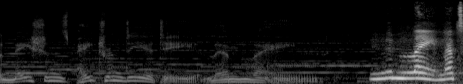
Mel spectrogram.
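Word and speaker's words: Llymlaen: Lim Lane, that's how you pronounce that.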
